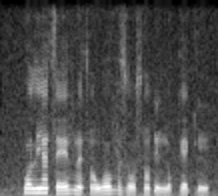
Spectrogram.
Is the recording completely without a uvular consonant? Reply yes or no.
yes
